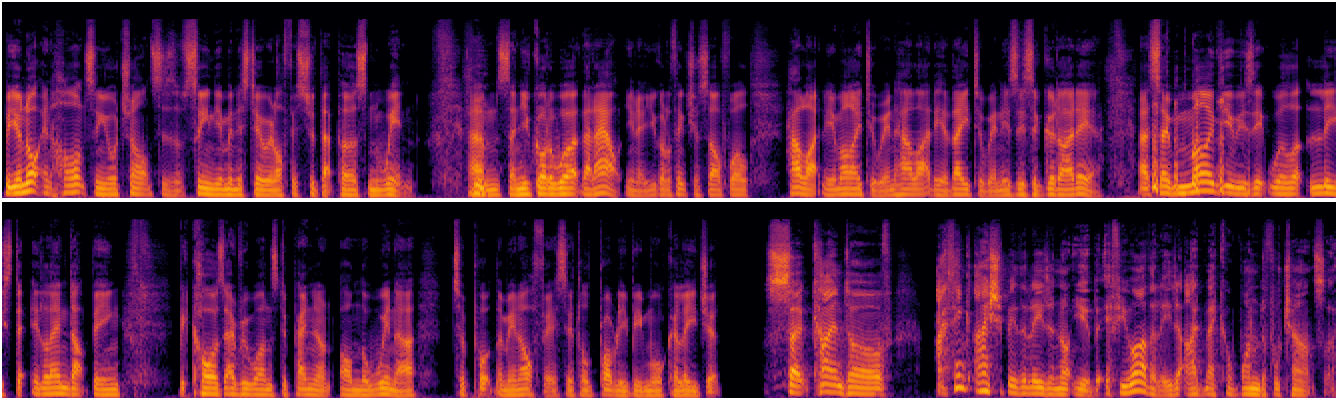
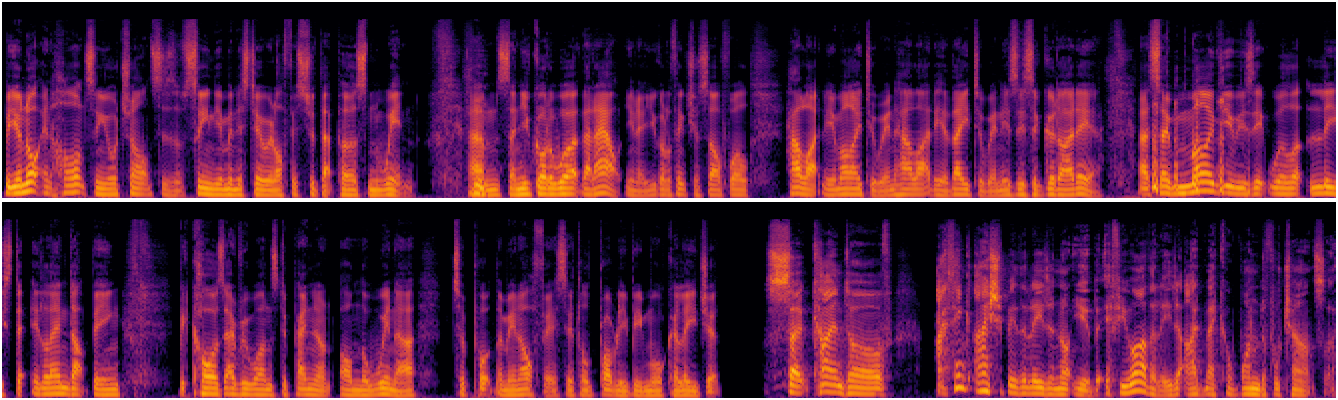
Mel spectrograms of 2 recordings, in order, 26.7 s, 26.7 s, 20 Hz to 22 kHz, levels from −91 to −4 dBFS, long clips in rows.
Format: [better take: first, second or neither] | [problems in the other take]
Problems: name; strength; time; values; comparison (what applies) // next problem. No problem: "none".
neither | none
